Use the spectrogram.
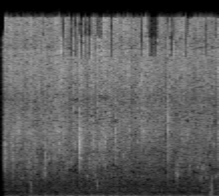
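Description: Water runs steadily through a household machine's plumbing, a quiet continuous faucet-like rush with faint drips and splashes, low in level and without speech.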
